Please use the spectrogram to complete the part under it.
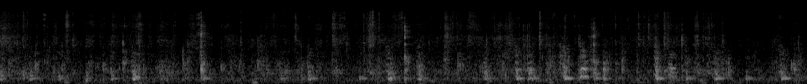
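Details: Fourteen-day-old Labrador Retriever puppies from a litter, giving faint, thin squeaks scattered over steady rustling and shuffling noises indoors.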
